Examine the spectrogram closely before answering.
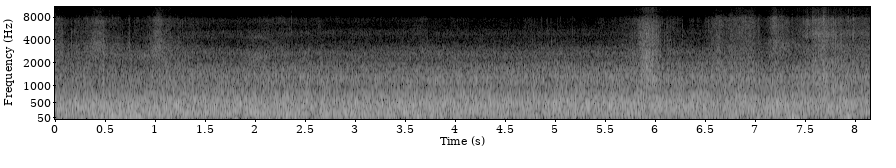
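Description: Water trickles steadily in a shallow stream nearby.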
